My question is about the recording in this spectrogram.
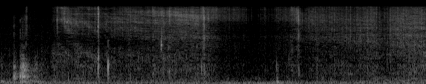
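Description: Artist tape being peeled off cotton watercolour paper: one long tearing peel starting about half a second in and lasting close to two seconds, with a few light clicks around it.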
